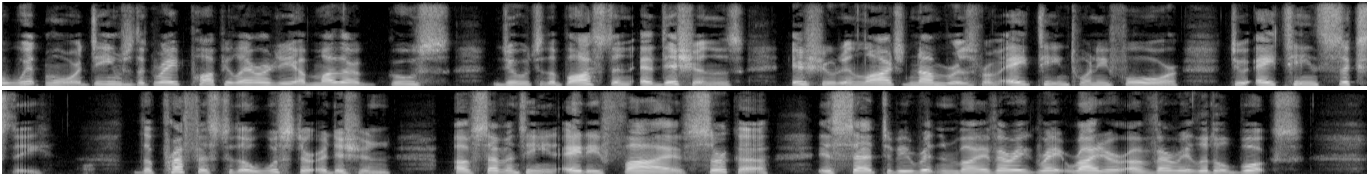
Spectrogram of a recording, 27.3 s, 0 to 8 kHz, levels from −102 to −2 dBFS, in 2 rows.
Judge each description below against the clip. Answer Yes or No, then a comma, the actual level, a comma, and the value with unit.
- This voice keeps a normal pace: No, slow, 95 wpm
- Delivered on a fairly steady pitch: No, average, 3.6 semitones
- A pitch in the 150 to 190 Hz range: Yes, medium, 185 Hz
